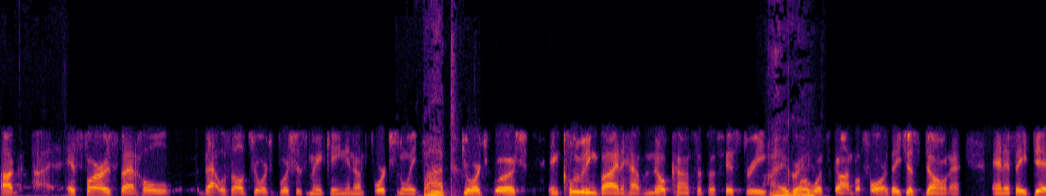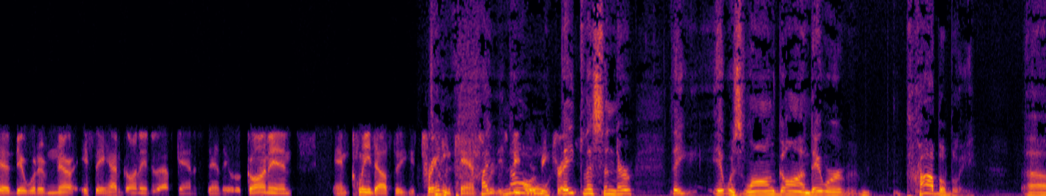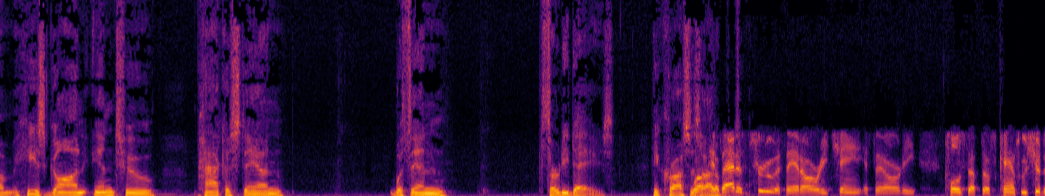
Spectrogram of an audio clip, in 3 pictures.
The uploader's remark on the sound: open phones lines this hour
